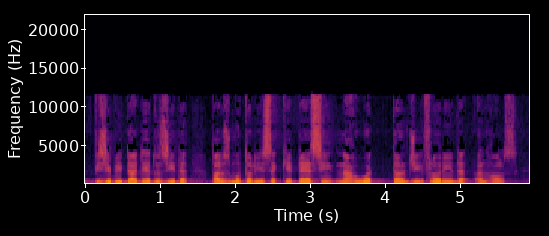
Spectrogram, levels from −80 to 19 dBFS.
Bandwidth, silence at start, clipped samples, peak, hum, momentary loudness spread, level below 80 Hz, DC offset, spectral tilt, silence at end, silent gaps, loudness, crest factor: 12 kHz; 0 s; under 0.1%; 0 dBFS; none; 7 LU; -54 dBFS; under 0.1%; -5 dB/octave; 0.2 s; none; -17 LUFS; 16 dB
